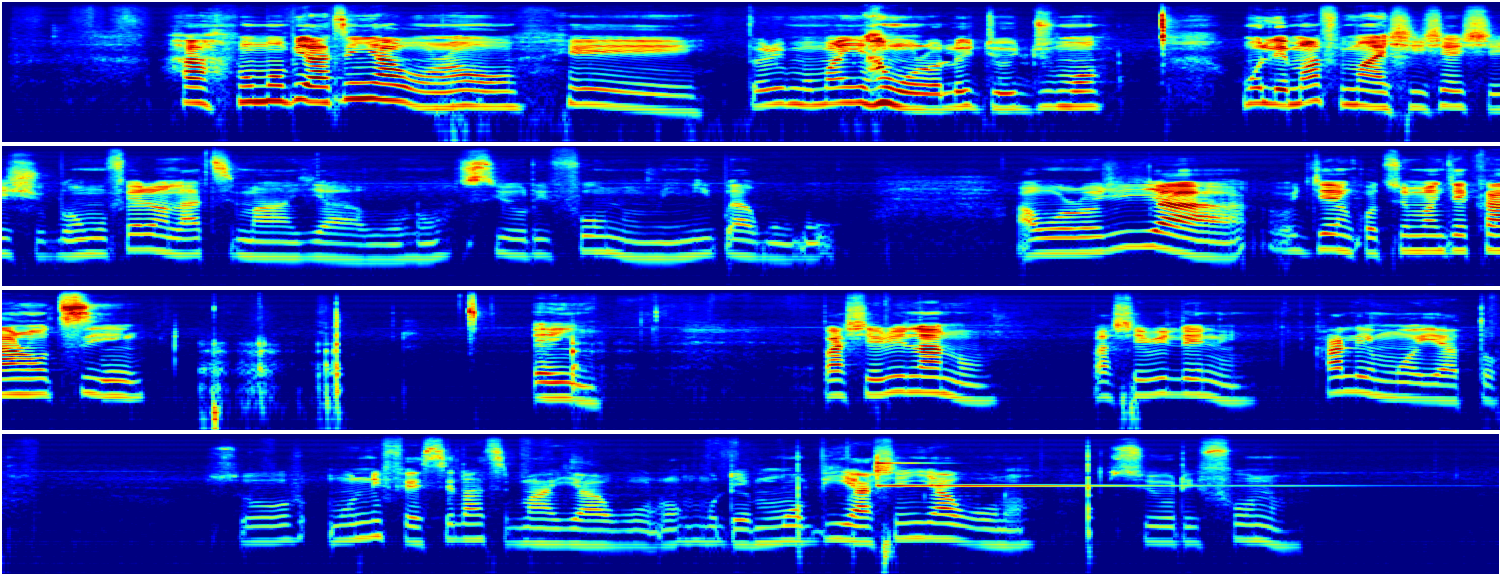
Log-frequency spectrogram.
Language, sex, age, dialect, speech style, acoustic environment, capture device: Yoruba, female, 45-54, Nigeria - Ibadan, focused, silence, desktop / Windows / Chrome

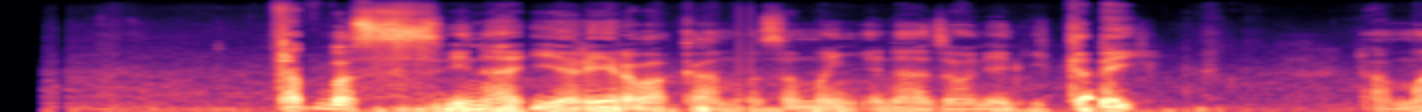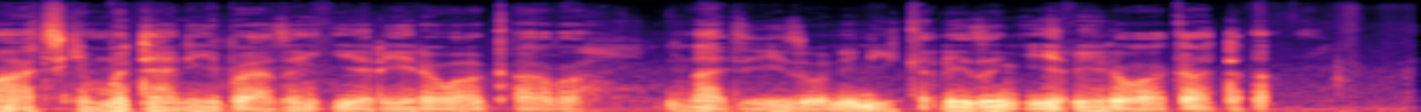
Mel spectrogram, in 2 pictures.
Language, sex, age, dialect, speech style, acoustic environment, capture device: Hausa, male, 35-44, Nigeria - Kano, relaxed, silence, mobile / Linux / Chrome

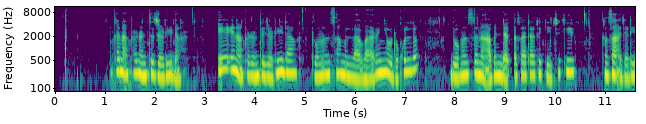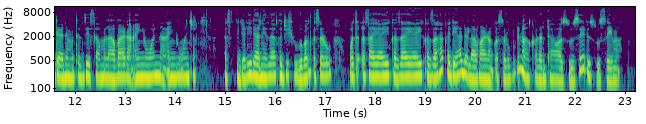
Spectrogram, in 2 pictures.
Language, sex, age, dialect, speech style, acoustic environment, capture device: Hausa, female, 25-34, Nigeria - Nigerian Standard, happy, silence, mobile / Linux / Chrome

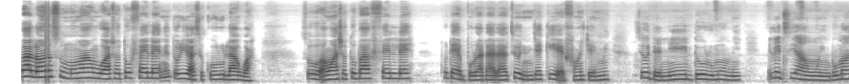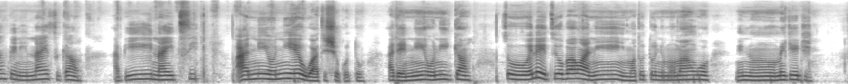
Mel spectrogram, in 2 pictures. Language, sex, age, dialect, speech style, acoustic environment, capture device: Yoruba, female, 25-34, Nigeria - Ibadan, relaxed, silence, mobile / Linux / Chrome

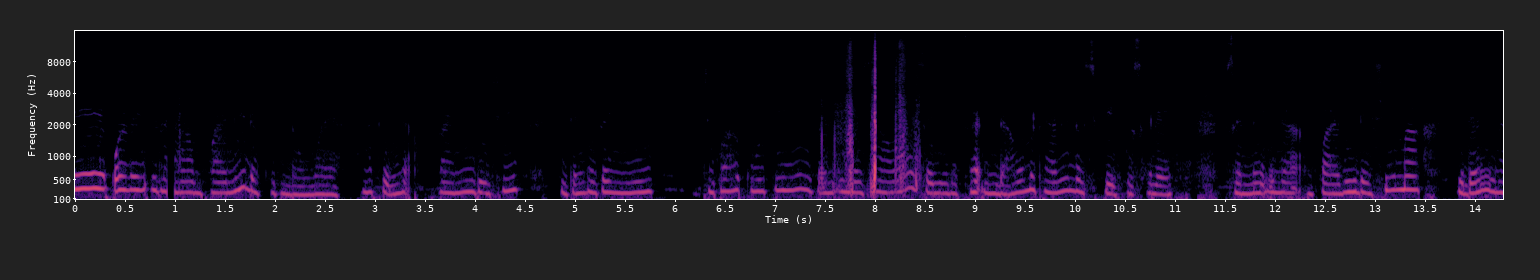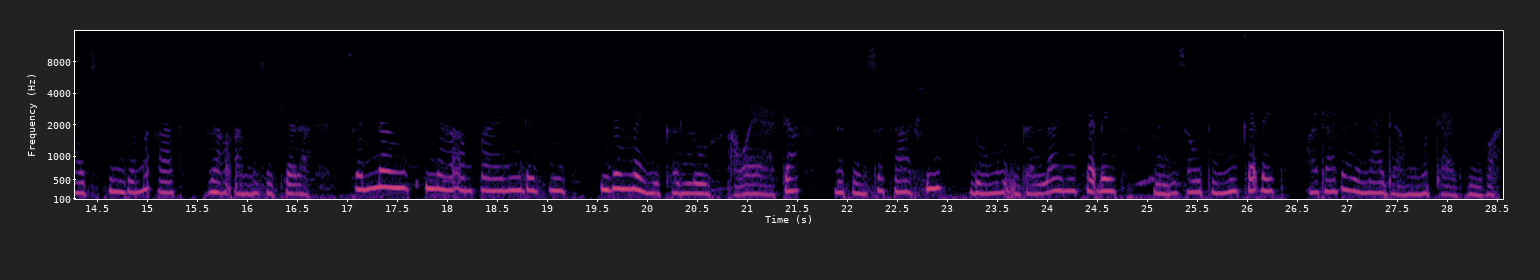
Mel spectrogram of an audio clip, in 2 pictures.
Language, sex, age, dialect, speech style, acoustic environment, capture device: Hausa, female, 25-34, Nigeria - Kano, relaxed, nature, mobile / Linux / Chrome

